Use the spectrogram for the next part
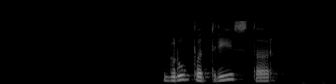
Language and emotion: Russian, neutral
